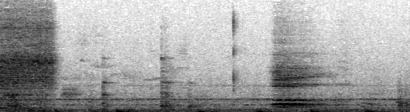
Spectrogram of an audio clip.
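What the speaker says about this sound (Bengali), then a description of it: "নাক দিয়ে জোরে টানবেন" Forceful breaths drawn hard in through the nose during a lung breathing exercise, close and hissing, repeating several times in loud bursts over a steady breathy background.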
